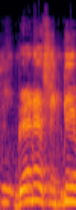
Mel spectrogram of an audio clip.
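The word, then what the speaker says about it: Wednesday: resign और जी silent W ई डी एन ई एस डी वाई वेनेस जे डी वेनेस डी में डी silent ठीक है वेनेस डी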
